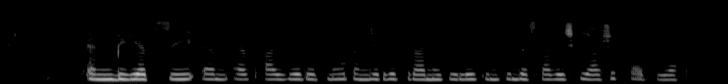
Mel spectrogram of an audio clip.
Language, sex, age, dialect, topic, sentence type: Hindi, female, 18-24, Garhwali, banking, question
